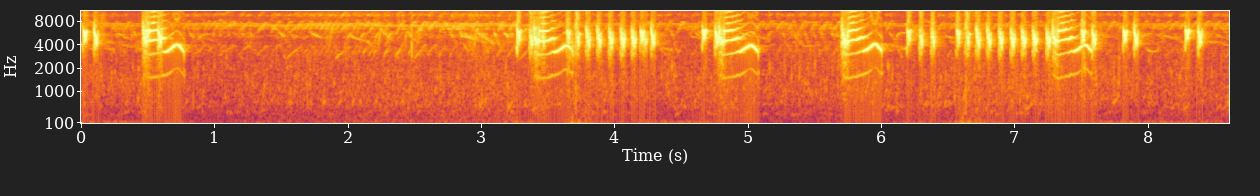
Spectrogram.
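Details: Sunbird (sogon) call used as a lure for trapping: very high, rapid dry chirp bursts alternating with loud hooked sweeping whistles, in clusters separated by short pauses, over faint steady background hiss.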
